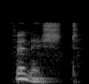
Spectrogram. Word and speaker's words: finished: Notice the sound at the end of finished. We don't always get the hard D sound. Sometimes it can sound like the letter T.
